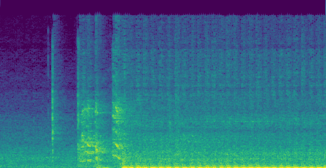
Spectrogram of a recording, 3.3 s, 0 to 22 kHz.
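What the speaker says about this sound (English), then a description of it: "This is cold start on the R3." Yamaha R3 motorcycle cold start: a brief starter whir and squeal, then the engine catches and settles into a loud, close, steady pulsing idle.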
